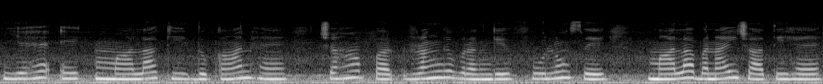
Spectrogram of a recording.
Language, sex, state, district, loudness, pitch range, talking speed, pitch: Hindi, female, Bihar, Madhepura, -13 LUFS, 245-275 Hz, 115 wpm, 255 Hz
